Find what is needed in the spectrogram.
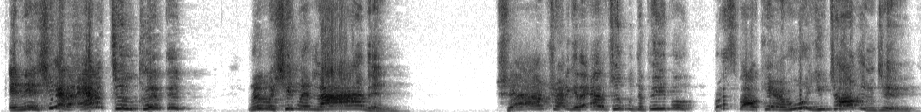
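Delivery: high, loud, laughing call-out; fired-up and half laughing, calling her out; heated rant. Real, not acted. Host calling out Karen on her live, excited shout.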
